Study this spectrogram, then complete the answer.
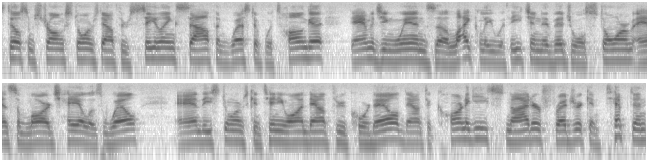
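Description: A man talks with fairly even intonation at a moderate pace. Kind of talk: weather bulletin. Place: studio.

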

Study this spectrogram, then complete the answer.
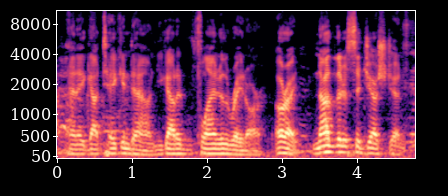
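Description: Moderate pace in an American accent, with light background noise. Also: man. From New York. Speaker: comedian; stand-up comedian. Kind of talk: improvised stand-up. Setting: stage with audience. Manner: animated. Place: stage. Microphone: handheld.

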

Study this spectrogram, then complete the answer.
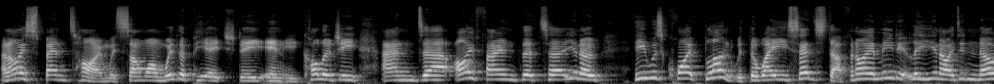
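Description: The background stays quiet. Intonation is lively throughout. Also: man. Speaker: academic advice creator. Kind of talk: advice vlog talk. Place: home room.

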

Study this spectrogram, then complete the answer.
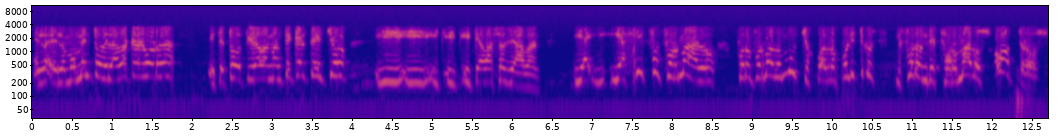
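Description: A man speaks at an extremely high pitch with lively intonation. His loudness stays very even. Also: moderate pace. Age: 70s. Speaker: political scientist and writer. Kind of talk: radio interview. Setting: phone call.

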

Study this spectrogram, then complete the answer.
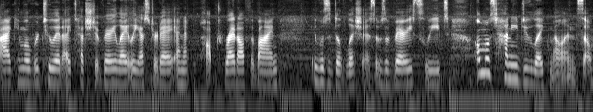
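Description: Faint music plays in the background as a woman talks at a fairly quick pace. The sound is dry with no echo. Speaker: homestead gardening vlogger. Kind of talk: casual vlog chat. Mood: cheerful, upbeat. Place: garden. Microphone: phone near.

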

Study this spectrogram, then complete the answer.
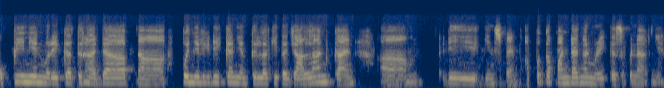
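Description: A woman's somewhat breathy voice with a dark, mellow tone, medium pitch and ordinary pitch variation, at a fairly slow pace, in a dry sound with no echo against a quiet background. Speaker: interviewer. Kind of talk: formal interview. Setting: video call. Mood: polite, respectful. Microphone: video call.

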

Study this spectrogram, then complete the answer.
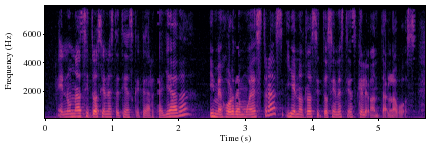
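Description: A woman talks at a very fast pace with a slight Latin American accent. Her pitch variation is ordinary. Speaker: entrepreneur; interview guest. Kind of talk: interview. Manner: halting, many fillers. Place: studio. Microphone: lapel.

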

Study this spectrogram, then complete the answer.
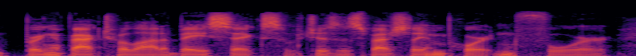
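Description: A man with an American accent speaks at a fairly quick pace. His voice shows vocal fry and ordinary pitch variation. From US Northeast, Central New Jersey. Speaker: podcast host, marketing executive. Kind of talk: interview podcast.

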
